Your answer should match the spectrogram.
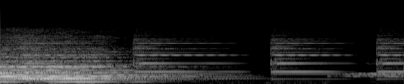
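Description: Soundtrack music: a held chord fades away over the first two seconds, then three struck, bell-like notes ring out one after another, each dying away.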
